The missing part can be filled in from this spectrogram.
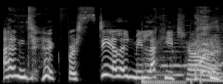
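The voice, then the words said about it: Put-on Irish accent. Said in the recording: “I got one Irish accent and it's hilarious”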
